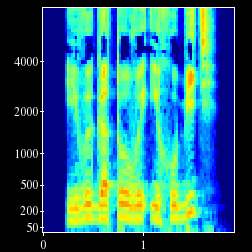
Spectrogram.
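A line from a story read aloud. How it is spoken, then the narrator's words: Quiet question. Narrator (Russian): тихо спросил еврей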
